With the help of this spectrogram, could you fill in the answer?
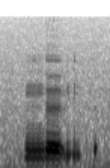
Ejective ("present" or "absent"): absent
